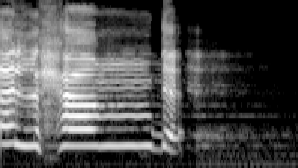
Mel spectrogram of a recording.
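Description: A man chants in a long, drawn-out voice over loudspeakers, echoing across a wide open space.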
